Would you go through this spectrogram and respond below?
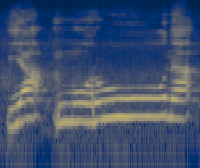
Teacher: یہ را کو پر کر کے پڑھنا ہے اس لیے را کے اوپر پیش ہے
